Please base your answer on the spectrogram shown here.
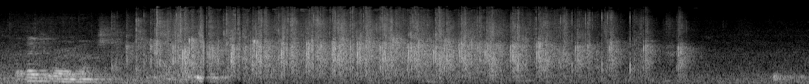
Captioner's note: applause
